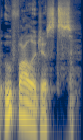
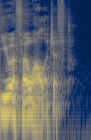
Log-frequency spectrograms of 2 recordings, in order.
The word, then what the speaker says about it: ufologist: All right, today we're becoming ufologists. – You you want to take another try at that? I think you mispronounced that word. – Ufologists? – It's UFOologist. – No, it's ufologist.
